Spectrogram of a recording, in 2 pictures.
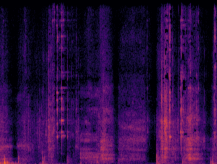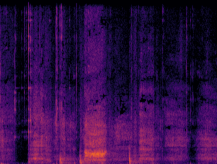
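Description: A person breathing hard in irregular, noisy breaths, with scuffing footsteps and handling knocks on a rocky cave floor.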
